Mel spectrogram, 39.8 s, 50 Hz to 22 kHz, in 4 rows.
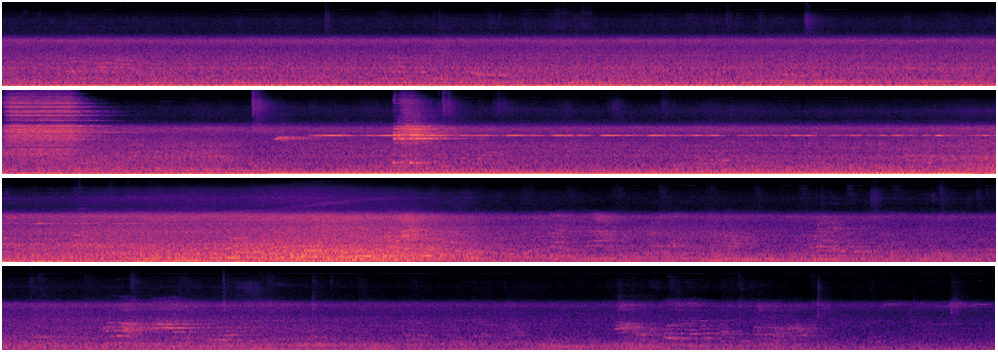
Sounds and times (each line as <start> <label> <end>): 0.0 Traffic Sound 39.7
